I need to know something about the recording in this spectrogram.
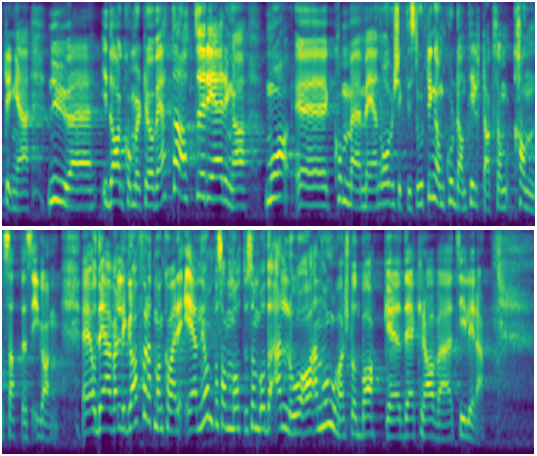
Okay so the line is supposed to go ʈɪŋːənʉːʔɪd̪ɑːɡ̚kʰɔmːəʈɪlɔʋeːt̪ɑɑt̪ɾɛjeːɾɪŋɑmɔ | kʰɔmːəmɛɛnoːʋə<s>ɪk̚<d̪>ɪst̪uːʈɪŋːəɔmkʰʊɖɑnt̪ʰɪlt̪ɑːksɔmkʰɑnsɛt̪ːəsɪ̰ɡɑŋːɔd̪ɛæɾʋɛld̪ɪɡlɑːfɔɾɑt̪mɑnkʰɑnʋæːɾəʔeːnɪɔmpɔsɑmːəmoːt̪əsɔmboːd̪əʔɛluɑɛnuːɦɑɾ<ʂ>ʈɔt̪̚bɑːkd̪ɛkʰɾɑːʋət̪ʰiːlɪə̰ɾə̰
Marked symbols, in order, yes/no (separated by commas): no, no, yes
